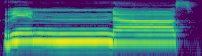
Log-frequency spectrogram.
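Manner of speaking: नास drawn out long; slow recitation. Shown as a demonstration. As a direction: stretch नास, not नस. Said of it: "अब इसको नस नहीं पढ़ देना". (नास को खींच कर)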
